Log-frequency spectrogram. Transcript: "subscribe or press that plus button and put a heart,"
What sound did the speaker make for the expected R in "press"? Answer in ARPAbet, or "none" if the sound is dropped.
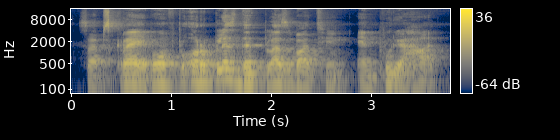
L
